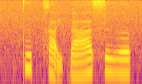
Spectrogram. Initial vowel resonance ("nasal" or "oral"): oral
